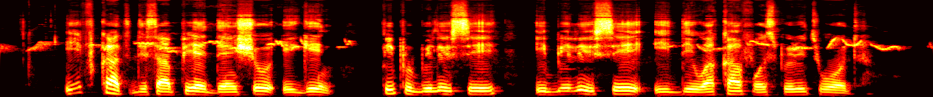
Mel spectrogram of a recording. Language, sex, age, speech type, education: Nigerian Pidgin, male, 30-45, spontaneous, tertiary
